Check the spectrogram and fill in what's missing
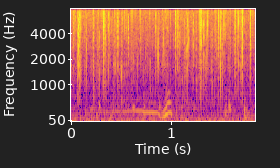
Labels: {"label": "biophony, cascading saw", "recorder": "SoundTrap 600 or HydroMoth"}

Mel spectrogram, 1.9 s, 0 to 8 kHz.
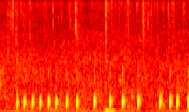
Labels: {"label": "biophony, pulse", "recorder": "SoundTrap 500"}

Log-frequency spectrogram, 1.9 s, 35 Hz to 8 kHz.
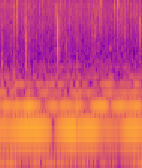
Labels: {"label": "biophony, midshipman", "recorder": "SoundTrap 500"}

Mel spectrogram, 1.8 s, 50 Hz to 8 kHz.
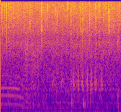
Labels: {"label": "biophony", "recorder": "SoundTrap 300"}
{"label": "biophony, grouper", "recorder": "SoundTrap 300"}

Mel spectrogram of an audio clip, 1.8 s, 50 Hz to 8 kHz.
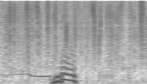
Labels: {"label": "biophony, cascading saw", "recorder": "SoundTrap 600 or HydroMoth"}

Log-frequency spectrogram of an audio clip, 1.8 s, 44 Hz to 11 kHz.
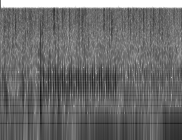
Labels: {"label": "biophony, croak", "recorder": "SoundTrap 500"}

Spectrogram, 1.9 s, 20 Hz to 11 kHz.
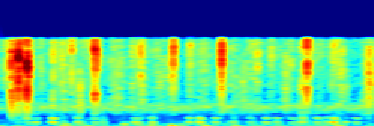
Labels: {"label": "anthrophony, mechanical", "recorder": "SoundTrap 300"}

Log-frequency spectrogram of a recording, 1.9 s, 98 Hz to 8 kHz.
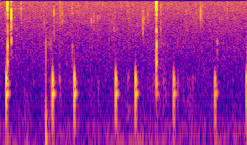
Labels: {"label": "biophony, knock croak", "recorder": "SoundTrap 300"}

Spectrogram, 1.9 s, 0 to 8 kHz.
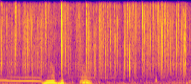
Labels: {"label": "biophony, cascading saw", "recorder": "SoundTrap 600 or HydroMoth"}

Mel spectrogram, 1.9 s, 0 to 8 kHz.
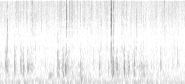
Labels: {"label": "biophony, sea urchins (Echinidae)", "recorder": "SoundTrap 600 or HydroMoth"}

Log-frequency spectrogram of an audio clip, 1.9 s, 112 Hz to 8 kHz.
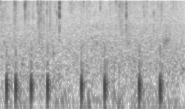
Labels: {"label": "biophony, pulse", "recorder": "SoundTrap 500"}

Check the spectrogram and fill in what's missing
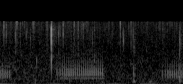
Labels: {"label": "biophony, croak", "recorder": "SoundTrap 500"}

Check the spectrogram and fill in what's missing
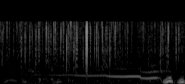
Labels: {"label": "biophony, cascading saw", "recorder": "SoundTrap 600 or HydroMoth"}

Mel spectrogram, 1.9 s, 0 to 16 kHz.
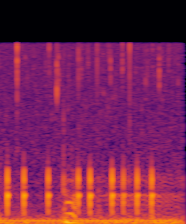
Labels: {"label": "biophony, knock croak", "recorder": "SoundTrap 300"}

